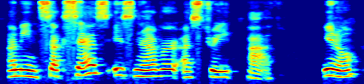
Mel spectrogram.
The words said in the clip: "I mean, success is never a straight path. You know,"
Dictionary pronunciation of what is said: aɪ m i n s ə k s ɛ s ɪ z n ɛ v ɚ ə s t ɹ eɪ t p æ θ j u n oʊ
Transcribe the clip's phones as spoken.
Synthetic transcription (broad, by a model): aɪ m i n s ə k s ɛ s ɪ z n ɛ v ɚ ə s t ɹ eɪ t p æ θ j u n oʊ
